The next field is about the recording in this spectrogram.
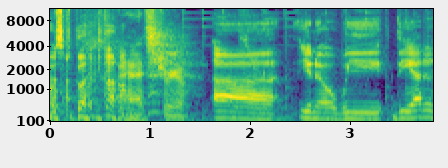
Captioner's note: all laughing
